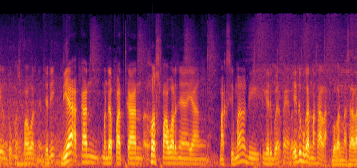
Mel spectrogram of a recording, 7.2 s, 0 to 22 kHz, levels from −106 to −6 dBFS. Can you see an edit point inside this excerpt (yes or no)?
yes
